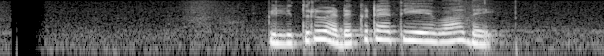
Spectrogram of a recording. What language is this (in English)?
Sinhala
